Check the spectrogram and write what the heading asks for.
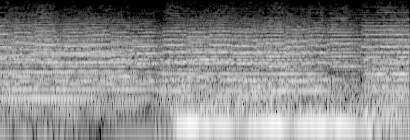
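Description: Symphony orchestra playing a contemporary classical piece, strings and brass holding sustained chords. A deep bass note drops out at the start and comes back in about two seconds in.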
